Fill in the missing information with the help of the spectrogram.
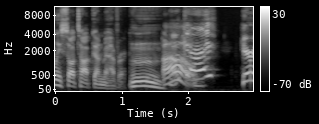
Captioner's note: Rob grunts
